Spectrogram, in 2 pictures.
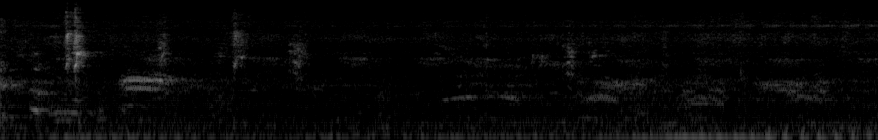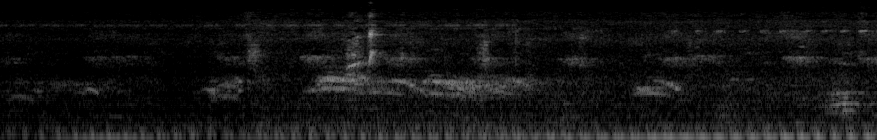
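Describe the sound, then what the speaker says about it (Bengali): Sparrows feeding in a rice paddy field chirp and call in scattered bursts, faint and at a distance, over a low outdoor rumble that slowly grows. "এই যে প্রচুর পরিমাণে পাখি আছে, ধান ভুঁইতে সব বসে বসে খাচ্ছে।"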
